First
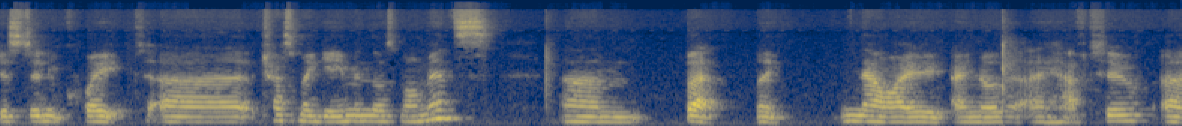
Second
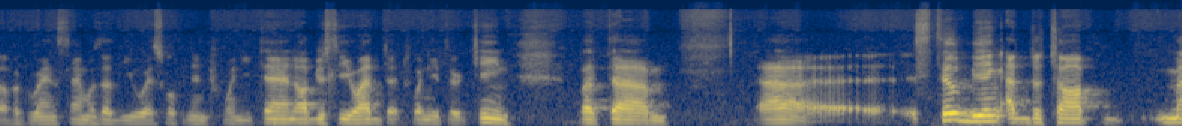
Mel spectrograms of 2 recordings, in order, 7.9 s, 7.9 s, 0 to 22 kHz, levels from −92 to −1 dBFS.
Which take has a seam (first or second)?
second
